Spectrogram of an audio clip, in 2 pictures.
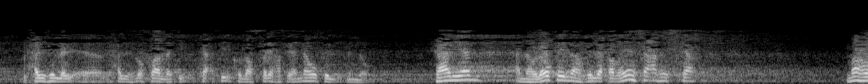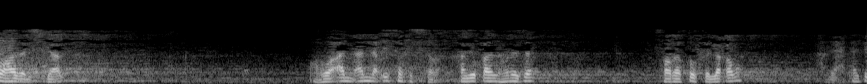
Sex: male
